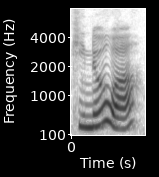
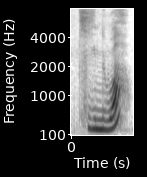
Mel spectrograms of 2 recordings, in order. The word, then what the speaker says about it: quinoa: faster it's pasta ok it's not key Noah it's quinoa say it with me quinoa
